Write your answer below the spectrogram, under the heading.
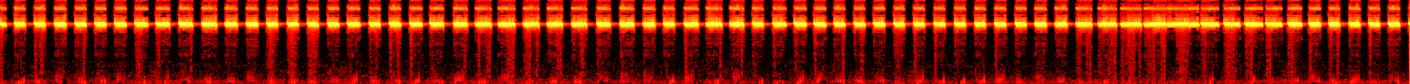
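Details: Two crickets chirping steadily, a high, clean pulsed trill of short chirps about four per second, briefly blurring into a continuous buzz near the end before the pulses return; no other sounds.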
